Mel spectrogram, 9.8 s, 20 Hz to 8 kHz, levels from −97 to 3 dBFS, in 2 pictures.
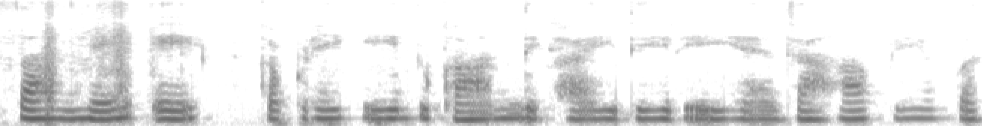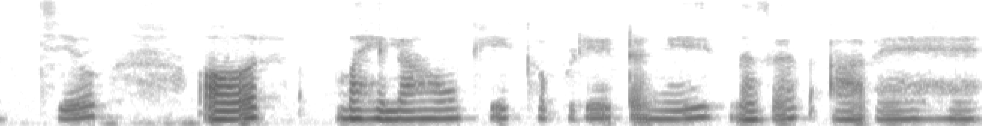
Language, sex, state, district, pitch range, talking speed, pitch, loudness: Hindi, female, Bihar, Jamui, 200-215 Hz, 130 wpm, 205 Hz, -45 LUFS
